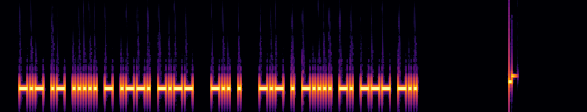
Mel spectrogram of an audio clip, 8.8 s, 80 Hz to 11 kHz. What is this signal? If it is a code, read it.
Morse code, heard as a keyed tone, about 32 wpm, 700 Hz. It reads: KA5TPY DE KE6NOD
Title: USA Callsign DE Callsign - 6 Characters - 30wpm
